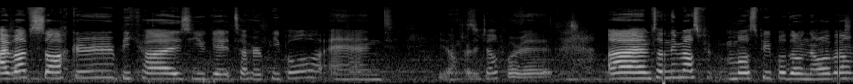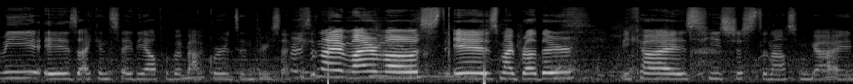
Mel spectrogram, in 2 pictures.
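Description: At 6.63, 8.38, 11.81 and 13.37 s, an underrun with held sample occurs. The output buffer ran dry, and the converter held its last value. The sound freezes flat for 17.4, 17.4, 3.5 and 13.4 ms. Nothing is lost, so each resumes softly.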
